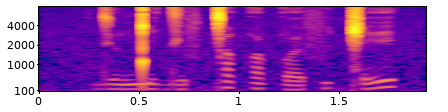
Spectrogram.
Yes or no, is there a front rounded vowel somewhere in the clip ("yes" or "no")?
yes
